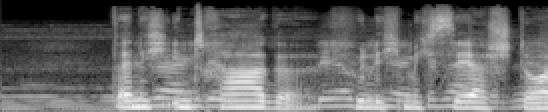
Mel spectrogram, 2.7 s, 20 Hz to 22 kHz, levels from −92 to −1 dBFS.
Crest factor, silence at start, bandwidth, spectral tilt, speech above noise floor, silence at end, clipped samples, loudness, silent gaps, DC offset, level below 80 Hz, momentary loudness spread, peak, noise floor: 14 dB; 0 s; 17 kHz; -4 dB/octave; 21 dB; 0 s; under 0.1%; -14 LUFS; none; under 0.1%; -56 dBFS; 7 LU; 0 dBFS; -35 dBFS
